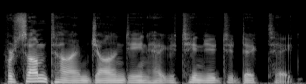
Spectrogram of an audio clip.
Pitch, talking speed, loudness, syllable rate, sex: 95 Hz, 175 wpm, -21 LUFS, 4.8 syllables/s, male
